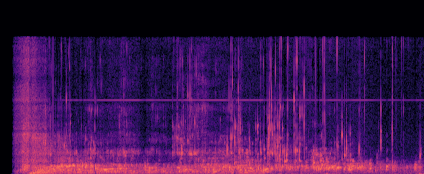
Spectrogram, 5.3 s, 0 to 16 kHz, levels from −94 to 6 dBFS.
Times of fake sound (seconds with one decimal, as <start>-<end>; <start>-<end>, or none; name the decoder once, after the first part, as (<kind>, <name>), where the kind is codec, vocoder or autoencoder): 0.0-0.6 (codec, DAC)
